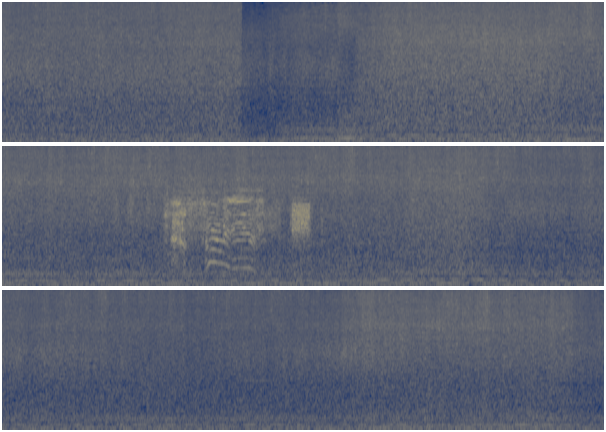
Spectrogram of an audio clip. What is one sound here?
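Several propeller engines drone steadily and loudly.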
